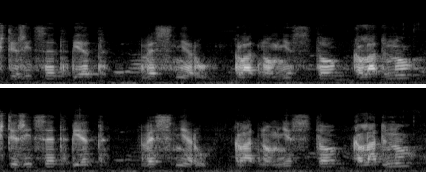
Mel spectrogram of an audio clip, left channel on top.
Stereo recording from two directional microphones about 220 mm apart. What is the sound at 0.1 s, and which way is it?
Speech, 45° right (ahead or behind).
